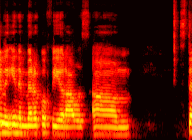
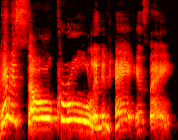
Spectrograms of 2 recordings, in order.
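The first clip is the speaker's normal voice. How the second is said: high, drawn-out horrified imitation; appalled objection. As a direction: stretch it out slowly, pitched way up. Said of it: "she was like".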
